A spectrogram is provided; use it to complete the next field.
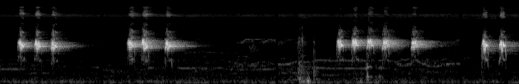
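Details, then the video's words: Sooty-headed bulbul used as a lure for wild bulbuls, giving quick clusters of three to five bright, liquid chirps, with a brief low thump partway through. "suara burung kutilang gacor full buat pancingan kutilang pikat"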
